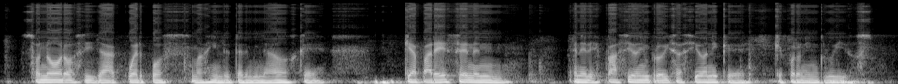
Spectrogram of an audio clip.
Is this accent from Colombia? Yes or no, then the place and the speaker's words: no; San Juan, Argentina; also born or lived in Mendoza; Soy de San Juan. Viví 10 años en Mendoza entre el 2005 y 2015.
